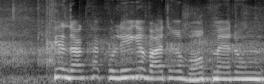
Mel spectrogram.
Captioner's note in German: Beifall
